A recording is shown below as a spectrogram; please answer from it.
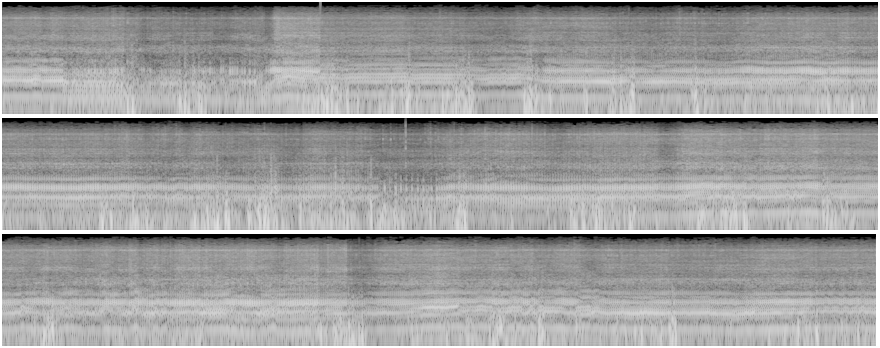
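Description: Dirt bike engine running continuously as it is ridden along a dirt trail and up a hill, its pitch rising and falling with throttle and gear changes.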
